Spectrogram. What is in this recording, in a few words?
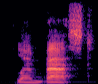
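"lambaste", American English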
